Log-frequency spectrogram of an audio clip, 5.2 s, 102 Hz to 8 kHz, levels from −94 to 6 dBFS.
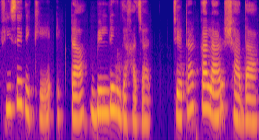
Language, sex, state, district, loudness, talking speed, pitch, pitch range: Bengali, female, Assam, Hailakandi, -18 LUFS, 105 wpm, 225 Hz, 200-260 Hz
